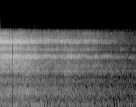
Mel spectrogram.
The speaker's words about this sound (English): Take a deep breath in through your nose. And then see how big you can make your belly. Lots of oxygen. And then out through your mouth, like through a straw.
